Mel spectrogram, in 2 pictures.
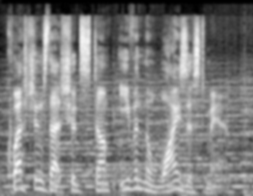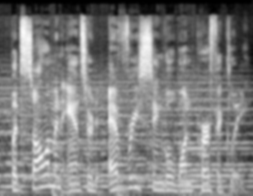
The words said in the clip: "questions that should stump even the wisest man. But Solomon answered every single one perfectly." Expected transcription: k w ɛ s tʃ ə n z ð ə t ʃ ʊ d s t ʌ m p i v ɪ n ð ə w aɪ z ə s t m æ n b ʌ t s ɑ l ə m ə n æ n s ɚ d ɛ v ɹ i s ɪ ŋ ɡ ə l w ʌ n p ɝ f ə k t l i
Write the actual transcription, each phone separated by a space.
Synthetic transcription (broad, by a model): k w ɛ s tʃ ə n z ð ə t ʃ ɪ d s t ʌ m p i v ɪ n ð ə w aɪ z ə s t m æ n b ʌ t s ɑ l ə m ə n æ n s ɚ d ɛ v ɹ i s ɪ ŋ ɡ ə l w ʌ n p ɝ f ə k t l i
